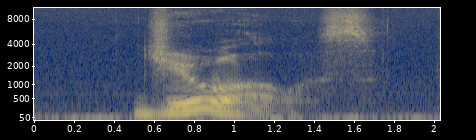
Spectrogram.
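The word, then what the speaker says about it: Gewels: Jewels is spelled with a G. G-E-W-E-L-S. Jewels.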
